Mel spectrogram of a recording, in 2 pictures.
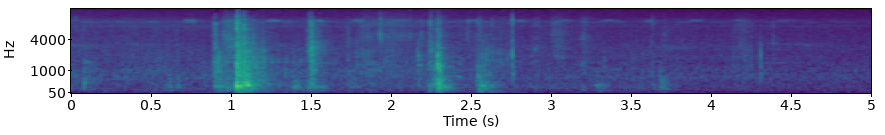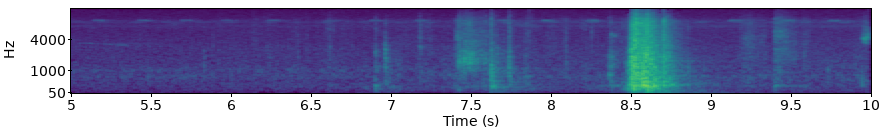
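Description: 1989 Chevrolet Caprice car door: a few light latch and handle clicks, then one loud thud near the end as the door is pushed shut. The fresh weather-stripping molding keeps the door from shutting fully.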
